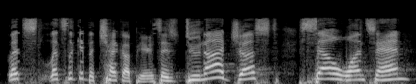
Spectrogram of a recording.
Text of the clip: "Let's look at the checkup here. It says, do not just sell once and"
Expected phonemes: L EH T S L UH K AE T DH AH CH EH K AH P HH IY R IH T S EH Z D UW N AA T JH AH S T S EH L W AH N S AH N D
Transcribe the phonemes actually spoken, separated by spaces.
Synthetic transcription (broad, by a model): L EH T S L UH K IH T DH AH CH EH K AH P HH IY R IH T S EH Z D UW N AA T JH AH S T S EH L W AH N S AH N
